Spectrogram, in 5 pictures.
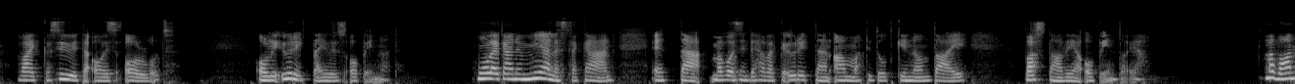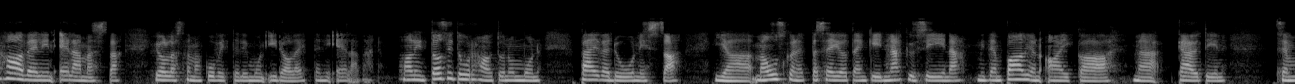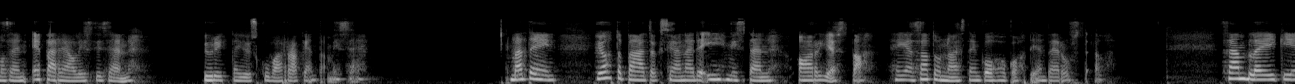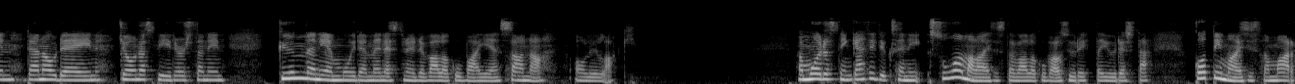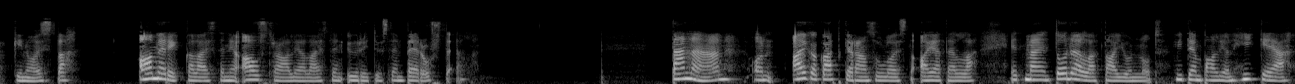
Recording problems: garbled, watery; badly; nothing above 8 kHz

